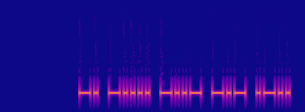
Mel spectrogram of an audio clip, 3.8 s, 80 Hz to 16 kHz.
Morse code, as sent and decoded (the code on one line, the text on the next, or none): -. -.... -..- -.- .-..
N6XKL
